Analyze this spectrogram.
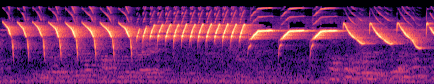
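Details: Canary training song, Belgian type, meant for young birds learning to sing: rapid trills of sharp high notes, a quick buzzy roll, then repeated downward-sweeping whistles about three times a second.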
